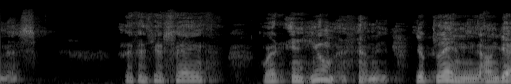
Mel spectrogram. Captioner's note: chuckles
